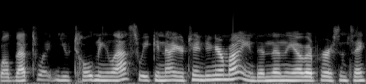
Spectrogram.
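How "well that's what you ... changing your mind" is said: mock snippy, bickering tone. Acting out one partner in a petty quarrel: mock snippy tone. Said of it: "being snippy with one, one another".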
